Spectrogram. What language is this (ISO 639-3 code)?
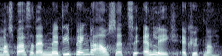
dan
